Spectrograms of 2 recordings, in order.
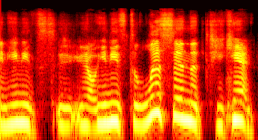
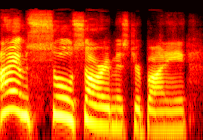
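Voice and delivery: put-on overly polite apologetic tone, quieter; 5 dB quieter than usual. Retelling how Jack apologizes to the Easter Bunny: imitating Jack's customer service voice. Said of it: "He puts on, like, customer service face".

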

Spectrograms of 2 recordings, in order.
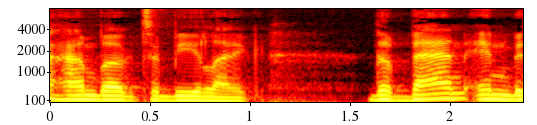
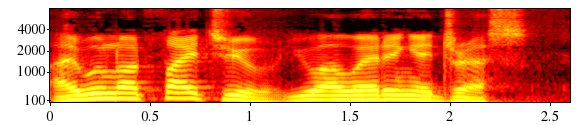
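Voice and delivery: mixed, all-over-the-place put-on foreign accent, Russian-sounding. Speaker retells a big man refusing to fight: Russian-sounding put-on accent. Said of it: "You Russian?".

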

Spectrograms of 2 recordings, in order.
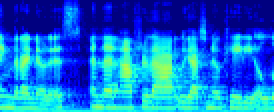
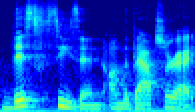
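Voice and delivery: ordinary talk

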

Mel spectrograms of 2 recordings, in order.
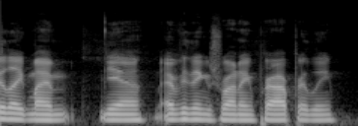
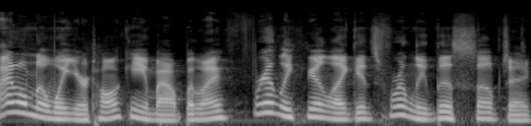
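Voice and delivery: put-on nasal librarian-like voice; 3 semitones higher than usual. Group member doing the nasally voice the others asked about, nasally librarian voice. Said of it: "You sound like a librarian when you do it".

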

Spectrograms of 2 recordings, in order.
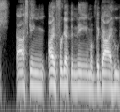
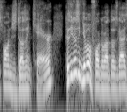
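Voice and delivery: usual speaking voice

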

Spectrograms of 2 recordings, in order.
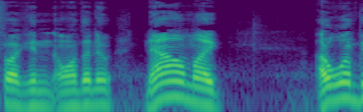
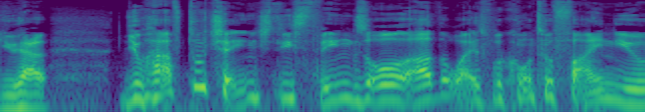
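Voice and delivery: put-on generic European accent; 5 semitones higher than usual. Complaining about the iPhone 15 change, voicing Europe's demand in a vague European accent. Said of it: "just doing a accent".

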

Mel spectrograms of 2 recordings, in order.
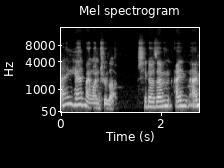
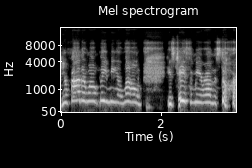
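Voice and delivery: put-on giggling talk, very high-pitched; 11 semitones higher than usual. Retelling what Grandma said to Mom about the store, imitating Grandma laughing. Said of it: "Grandma was laughing like".

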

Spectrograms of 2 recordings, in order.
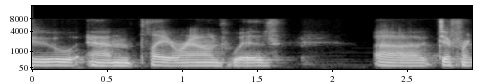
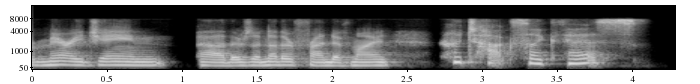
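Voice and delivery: ordinary talk, nothing marked

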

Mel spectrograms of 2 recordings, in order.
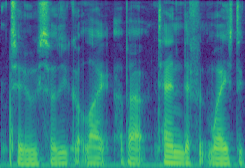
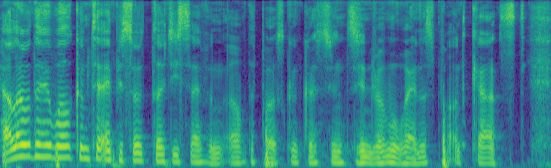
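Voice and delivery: loud, talking through laughter; 3 semitones higher, 5 dB louder than usual. Opening a podcast episode, the host welcomes listeners while laughing. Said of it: "sorry, I'm laughing".

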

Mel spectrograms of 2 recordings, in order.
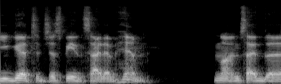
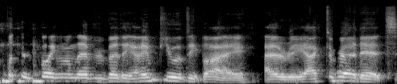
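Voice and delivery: put-on Swedish accent; 9 semitones higher, 4 dB louder than usual. Mocking an intro after talk of a Swedish accent: PewDiePie impression. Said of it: "his weird ass Swedish accent".

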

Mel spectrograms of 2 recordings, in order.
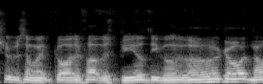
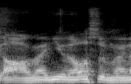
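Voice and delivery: plain

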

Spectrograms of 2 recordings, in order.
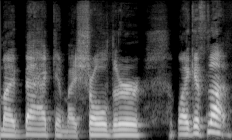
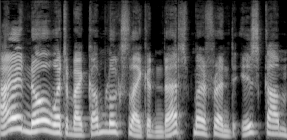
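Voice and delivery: loud, fake, put-on Indian accent; 4 semitones higher, 5 dB louder than usual. Redoing a quoted line after being called out, in a put-on Indian accent. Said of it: "I felt like I was watching Slumdog".

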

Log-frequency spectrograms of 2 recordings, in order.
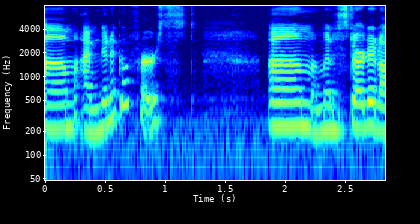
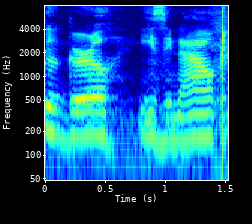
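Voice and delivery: put-on cowboy accent, lower; 5 semitones lower than usual. The speaker imagines a game character talking to her as to his horse: Arthur's cowboy accent. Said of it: "his dirty cowboy accent makes me weak".

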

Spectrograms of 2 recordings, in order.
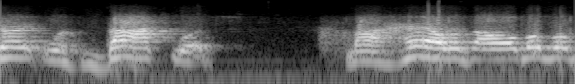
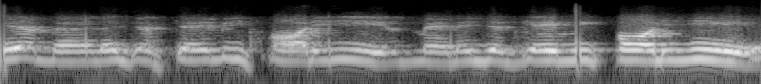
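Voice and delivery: ordinary talk, nothing marked

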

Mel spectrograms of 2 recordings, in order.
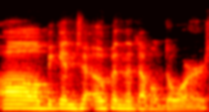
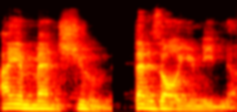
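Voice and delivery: almost hissing, disdainful, with no respect; 2 semitones lower than usual. Voicing a man at the end of the table answering dismissively: almost hissing, no respect. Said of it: "almost hisses".

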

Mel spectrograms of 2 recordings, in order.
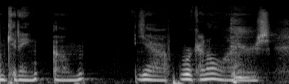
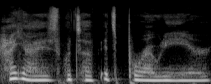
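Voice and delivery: put-on man's voice. Jokingly greeting the audience, putting on a man's voice. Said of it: "I sound like a man".

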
